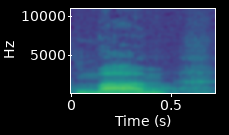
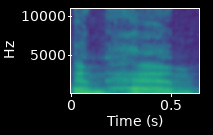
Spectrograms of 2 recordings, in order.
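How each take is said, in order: First: It is said as one word without an h. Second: It is said with an h sound after M. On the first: The speaker calls it right. "which I would probably pronounce MAM" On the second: The speaker calls it wrong. "and not M-HAM"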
